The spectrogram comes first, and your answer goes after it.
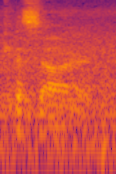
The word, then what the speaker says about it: Kassar: Pronounced Kassar.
